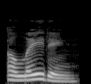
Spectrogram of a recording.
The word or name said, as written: elating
